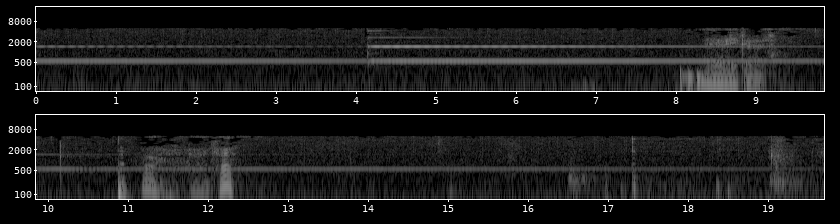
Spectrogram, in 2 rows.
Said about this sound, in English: I'm now going to ring the gong 3 times to conclude the meditation. Please wait till the last ringing of the gong disappears.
